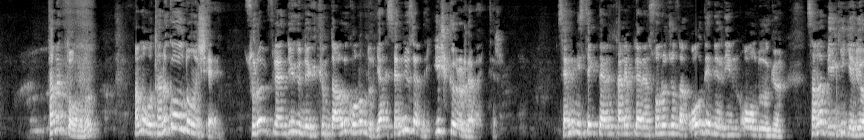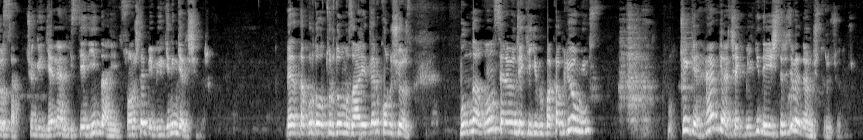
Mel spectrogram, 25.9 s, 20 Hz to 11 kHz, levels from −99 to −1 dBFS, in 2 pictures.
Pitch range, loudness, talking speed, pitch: 175-245 Hz, -14 LUFS, 135 wpm, 200 Hz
